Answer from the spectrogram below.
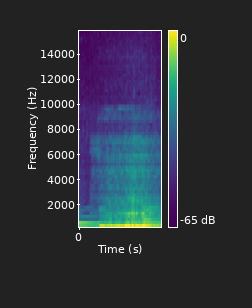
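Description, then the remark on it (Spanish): A single loud snore: a low, rattling inhale that swells after a brief quiet moment and carries on to the end, with no talking over it. “Sí, madre, Quizás preferiría que lloraras en vez de que roncaras, pero...”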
